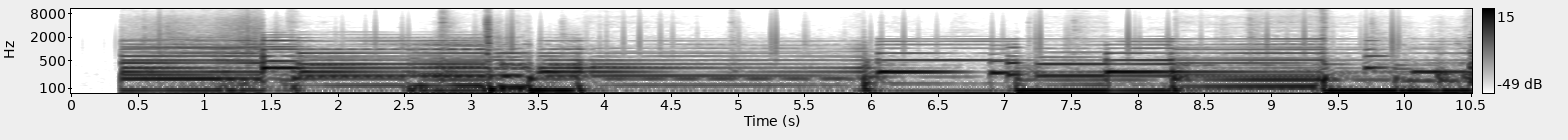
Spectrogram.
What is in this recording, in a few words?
Instrumental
